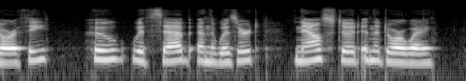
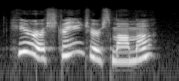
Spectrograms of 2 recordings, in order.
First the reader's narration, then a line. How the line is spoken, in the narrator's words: cried the shrill and childish voice of some unseen person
